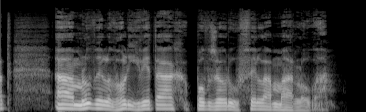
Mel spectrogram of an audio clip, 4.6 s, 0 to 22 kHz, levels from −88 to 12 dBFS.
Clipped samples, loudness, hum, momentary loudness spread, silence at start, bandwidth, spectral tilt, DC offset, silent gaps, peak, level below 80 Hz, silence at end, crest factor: under 0.1%; -17 LUFS; none; 18 LU; 0 s; 15 kHz; -7 dB/octave; under 0.1%; none; 0 dBFS; -44 dBFS; 0.5 s; 16 dB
